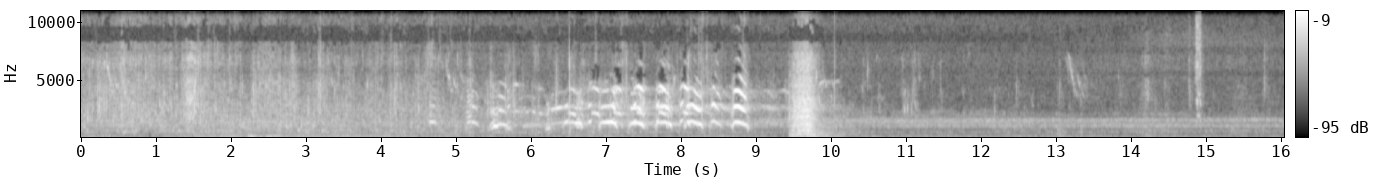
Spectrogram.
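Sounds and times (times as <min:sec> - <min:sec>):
gull calling: 0:04.6 - 0:10.0.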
